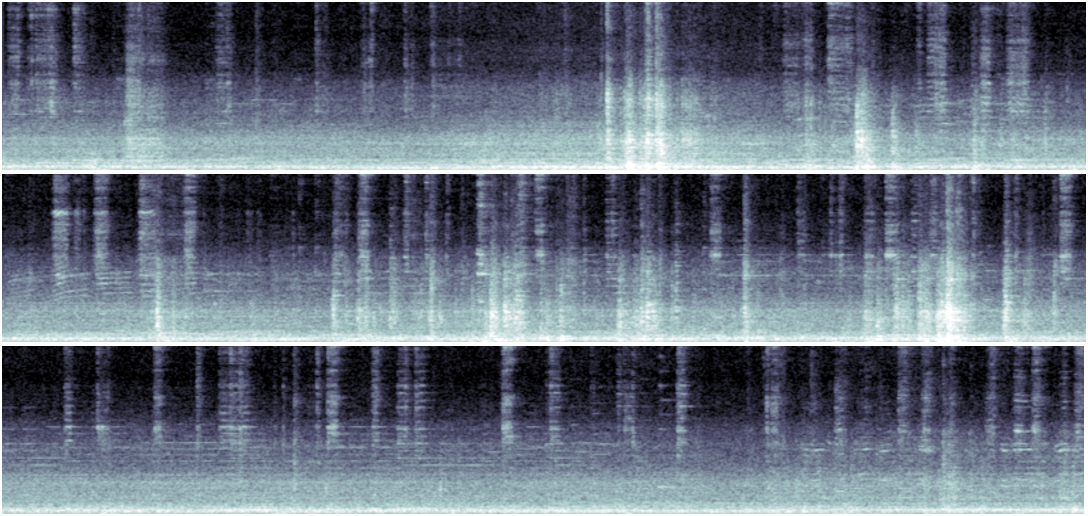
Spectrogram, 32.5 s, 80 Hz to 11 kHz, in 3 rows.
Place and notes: Saundatti, Near Khadi Kendra, Enfer mecanique
Karnataka, India, 23 October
